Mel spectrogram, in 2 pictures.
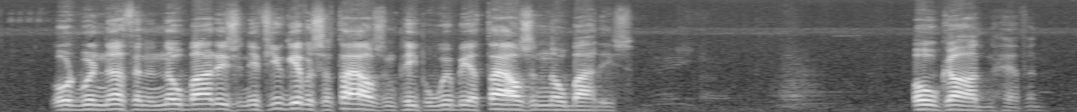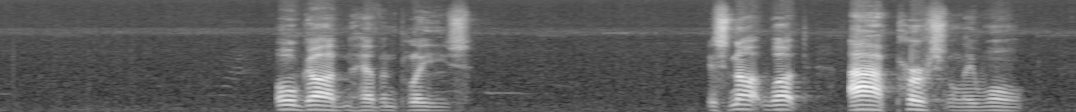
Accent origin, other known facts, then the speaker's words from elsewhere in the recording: Winston-Salem, North Carolina, United States; I grew up in South Fork off of Country Club Road in Winston-Salem for a portion of my growing up years after my adopted dad come into my world.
